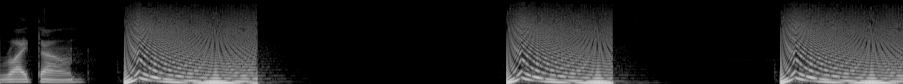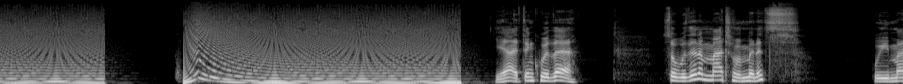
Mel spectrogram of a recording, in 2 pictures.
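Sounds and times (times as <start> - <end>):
synthesizer notes swooping down: 1.2 - 2.8, 5.1 - 6.3, 7.8 - 10.2, 10.9 - 13.9.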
